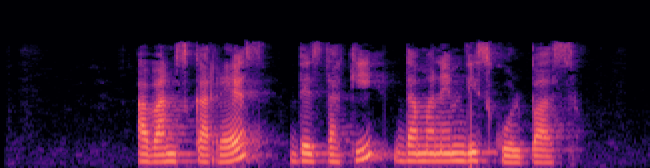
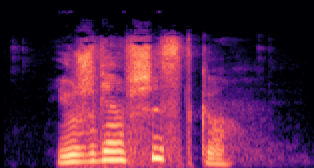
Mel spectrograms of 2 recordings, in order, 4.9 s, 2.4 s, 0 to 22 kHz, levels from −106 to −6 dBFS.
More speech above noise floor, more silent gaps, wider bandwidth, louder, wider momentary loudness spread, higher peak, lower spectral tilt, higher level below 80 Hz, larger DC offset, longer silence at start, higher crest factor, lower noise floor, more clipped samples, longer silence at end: first, 48 dB vs 44 dB; neither; second, 8 kHz vs 9.4 kHz; second, -33 LUFS vs -17 LUFS; second, 7 LU vs 13 LU; second, -14 dBFS vs -2 dBFS; first, -5.5 dB/octave vs -4 dB/octave; second, -70 dBFS vs -56 dBFS; neither; first, 1.05 s vs 0.45 s; about the same, 18 dB vs 16 dB; first, -80 dBFS vs -60 dBFS; neither; about the same, 0.6 s vs 0.65 s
